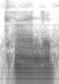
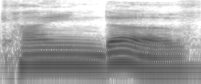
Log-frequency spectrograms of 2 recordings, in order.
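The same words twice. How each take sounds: First: The words blend together into one reduced word. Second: Both words are said fully and separately. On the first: "most native speakers will say" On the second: "instead of saying kind of"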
